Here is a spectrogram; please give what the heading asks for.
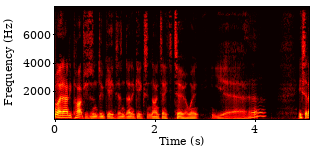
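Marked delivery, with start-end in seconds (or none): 3.1-4.2 low, soft, rising disbelief; a hushed, awestruck yeah?; barely daring to ask; stunned quiet yeah. Retold or imitated. Retold stunned reply on phone.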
